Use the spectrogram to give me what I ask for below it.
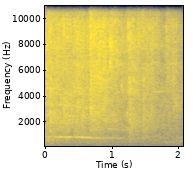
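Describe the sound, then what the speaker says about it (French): Audience at a general assembly of activists, held on a rainy morning, applauding in a steady wash of clapping from a large gathering that fades slightly toward the end. "Applaudissez pour vous-même, s'il vous plaît"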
